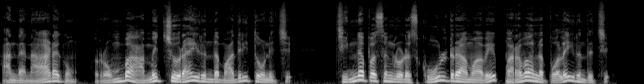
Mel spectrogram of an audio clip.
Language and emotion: Tamil, disgusted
